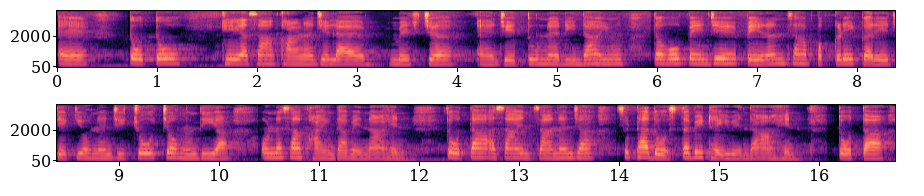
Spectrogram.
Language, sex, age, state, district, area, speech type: Sindhi, female, 30-45, Maharashtra, Thane, urban, spontaneous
